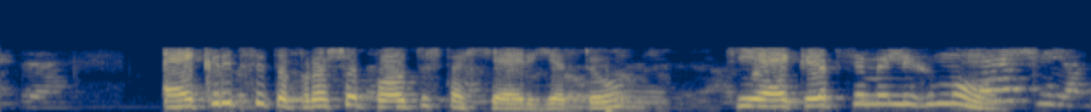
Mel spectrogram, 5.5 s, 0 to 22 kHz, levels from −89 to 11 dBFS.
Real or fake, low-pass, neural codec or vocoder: real; 3.6 kHz; none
